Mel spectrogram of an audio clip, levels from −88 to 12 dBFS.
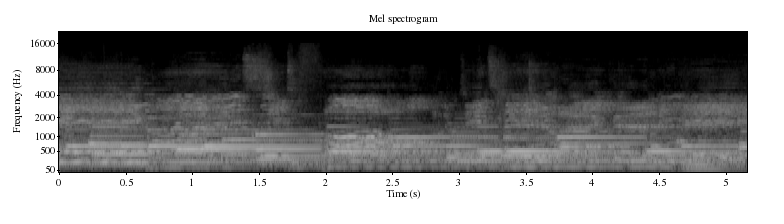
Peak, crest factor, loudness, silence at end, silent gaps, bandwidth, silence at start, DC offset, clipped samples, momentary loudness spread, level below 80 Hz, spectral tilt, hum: -16 dBFS; 14 dB; -30 LUFS; 0 s; none; 13 kHz; 0 s; under 0.1%; under 0.1%; 6 LU; -62 dBFS; -5.5 dB/octave; none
